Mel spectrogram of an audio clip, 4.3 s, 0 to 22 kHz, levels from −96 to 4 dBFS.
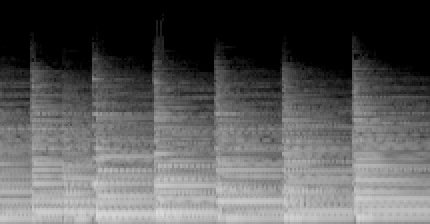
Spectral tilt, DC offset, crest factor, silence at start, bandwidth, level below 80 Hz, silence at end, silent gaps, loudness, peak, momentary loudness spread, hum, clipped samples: -8 dB/octave; under 0.1%; 14 dB; 0 s; 7.4 kHz; -26 dBFS; 0 s; none; -18 LUFS; -4 dBFS; 4 LU; none; under 0.1%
